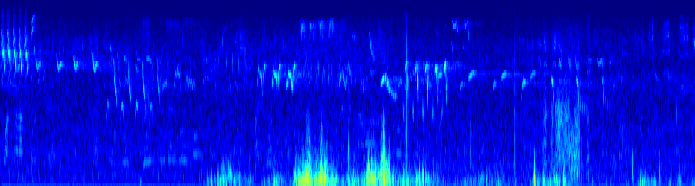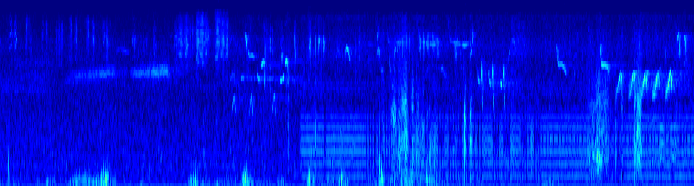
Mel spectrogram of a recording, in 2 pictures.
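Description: Small birds chirping and calling over and over in riverside scrub. A few low thumps come around four to six seconds in, the loudest moments. A steady hum with several pitches joins about fifteen seconds in.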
